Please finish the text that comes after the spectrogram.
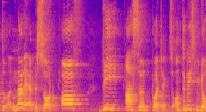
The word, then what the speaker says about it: Asen: Well, it's pronounced as Asen.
